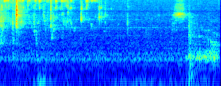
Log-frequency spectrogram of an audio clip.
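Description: Water drips and trickles off a head of cabbage lifted from a food-grade hydrogen peroxide bath, close and fairly faint, with scattered drops and a brief splashy run near the end.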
